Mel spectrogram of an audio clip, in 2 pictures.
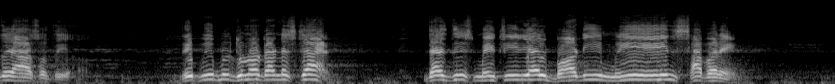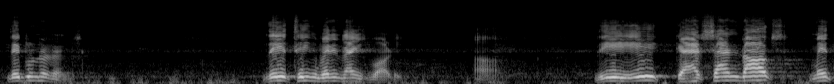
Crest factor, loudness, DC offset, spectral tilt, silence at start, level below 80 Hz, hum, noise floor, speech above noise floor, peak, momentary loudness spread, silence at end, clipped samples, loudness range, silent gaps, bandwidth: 14 dB; -20 LUFS; under 0.1%; -5 dB/octave; 0 s; -54 dBFS; none; -56 dBFS; 37 dB; -6 dBFS; 17 LU; 0.05 s; under 0.1%; 10 LU; none; 10.5 kHz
